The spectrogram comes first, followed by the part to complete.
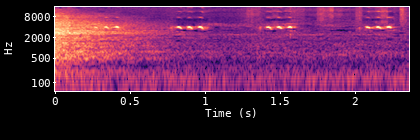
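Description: Near silence with faint cricket chirps: short, high trills about every half second, the stock cue for an awkward silence when nobody cheers.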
